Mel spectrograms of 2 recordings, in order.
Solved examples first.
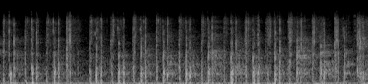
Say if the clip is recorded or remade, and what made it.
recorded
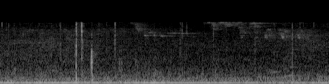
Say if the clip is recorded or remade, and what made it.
recorded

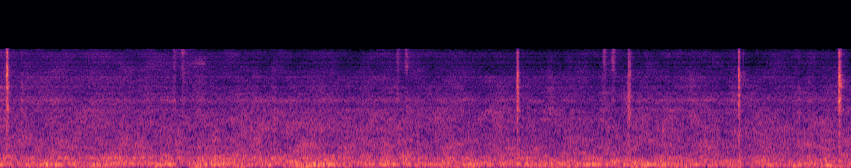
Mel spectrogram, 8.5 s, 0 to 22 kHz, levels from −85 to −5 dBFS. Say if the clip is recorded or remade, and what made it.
remade, codec, DAC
